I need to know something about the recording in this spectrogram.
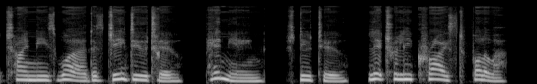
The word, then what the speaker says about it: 基督: Pinyin, Shdutu, literally Christ follower. The two characters now pronounced Shdu in Mandarin Chinese, were originally pronounced Kitu in Cantonese as representation of Latin Christo.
